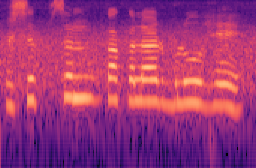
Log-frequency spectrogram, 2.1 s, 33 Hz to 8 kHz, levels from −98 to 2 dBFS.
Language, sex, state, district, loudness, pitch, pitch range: Hindi, female, Arunachal Pradesh, Lower Dibang Valley, -16 LUFS, 295 Hz, 265-310 Hz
